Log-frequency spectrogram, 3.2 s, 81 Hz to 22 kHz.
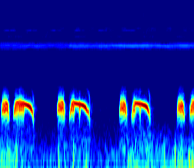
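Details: Spotted dove, a freshly wild-caught bird with a handsome spotted neck collar, dated 5/9/2020, cooing in paired phrases: a short low coo, then a longer, slightly arched coo, repeated about once a second over a steady high electronic whine.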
